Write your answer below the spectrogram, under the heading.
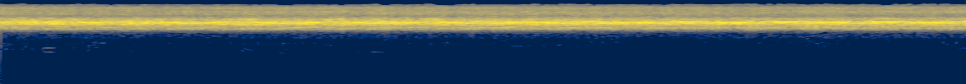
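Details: Taiwanese cicada singing: a loud, unbroken, shrill buzzing drone, steady in pitch and volume for the whole stretch, with no other clear sounds.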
